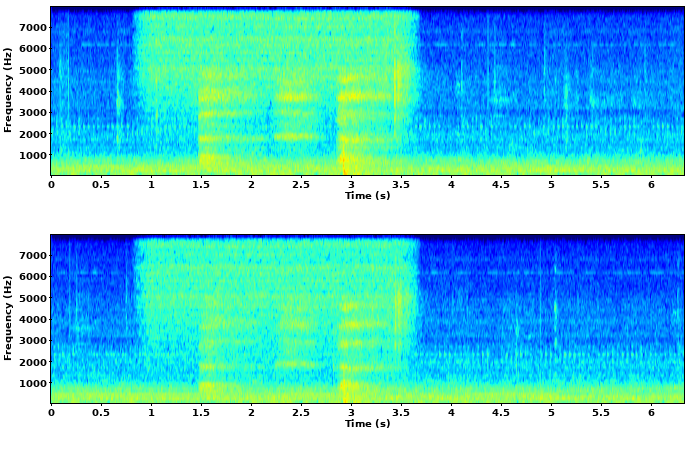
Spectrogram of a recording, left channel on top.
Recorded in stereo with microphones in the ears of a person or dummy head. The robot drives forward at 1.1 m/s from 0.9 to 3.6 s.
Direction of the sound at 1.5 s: 75° left (ahead or behind).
